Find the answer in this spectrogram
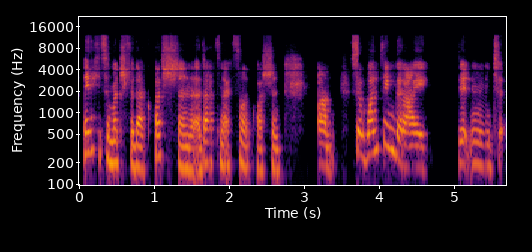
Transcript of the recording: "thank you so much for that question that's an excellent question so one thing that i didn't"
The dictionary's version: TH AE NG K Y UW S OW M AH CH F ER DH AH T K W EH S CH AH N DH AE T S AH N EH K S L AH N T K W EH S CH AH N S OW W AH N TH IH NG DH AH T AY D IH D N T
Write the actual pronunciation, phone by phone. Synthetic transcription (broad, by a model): TH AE NG K Y UW S OW M AH CH F ER DH AH T K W EH S CH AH N DH AE T S N EH K S L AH N K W EH S CH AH N S OW W AH N TH IH NG DH AH T AY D IH D N T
